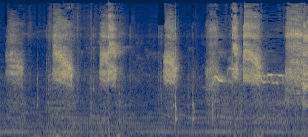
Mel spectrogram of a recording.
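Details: Jackdaws in a cottage garden in Scone, Perth, Perthshire, Scotland, on a spring afternoon, give harsh, scratchy squawks in irregular bursts, about one a second, over a faint low hum.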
